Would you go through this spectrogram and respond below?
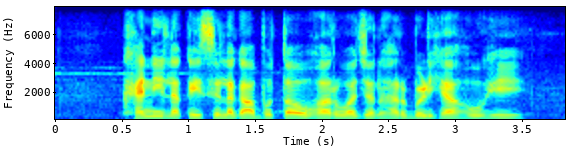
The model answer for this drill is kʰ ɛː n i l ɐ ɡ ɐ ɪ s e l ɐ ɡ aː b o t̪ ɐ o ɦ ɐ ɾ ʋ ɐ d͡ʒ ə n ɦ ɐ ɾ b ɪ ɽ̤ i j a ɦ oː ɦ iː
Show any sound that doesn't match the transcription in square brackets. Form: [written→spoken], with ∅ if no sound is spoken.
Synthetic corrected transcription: kʰ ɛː n i l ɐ [ɡ→k] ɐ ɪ s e l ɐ ɡ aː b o t̪ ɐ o ɦ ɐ ɾ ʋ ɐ d͡ʒ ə n ɦ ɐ ɾ b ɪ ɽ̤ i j a ɦ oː ɦ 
